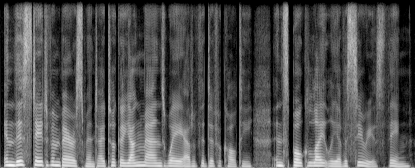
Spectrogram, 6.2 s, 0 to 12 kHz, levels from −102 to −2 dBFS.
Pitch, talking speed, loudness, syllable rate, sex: 185 Hz, 210 wpm, -18 LUFS, 5.5 syllables/s, female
